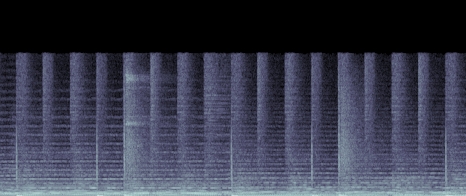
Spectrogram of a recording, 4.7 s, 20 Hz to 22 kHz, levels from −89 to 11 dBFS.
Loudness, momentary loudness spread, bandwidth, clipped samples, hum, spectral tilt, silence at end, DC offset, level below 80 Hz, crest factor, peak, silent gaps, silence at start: -16 LUFS; 4 LU; 16.5 kHz; under 0.1%; none; -6 dB/octave; 0 s; under 0.1%; -20 dBFS; 14 dB; 0 dBFS; none; 0 s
